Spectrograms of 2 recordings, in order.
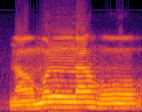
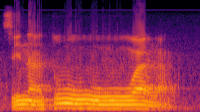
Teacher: Jadi naumulla masuk langsung ke hurufnya dan tidak boleh panjang dan tidak berdengung ya. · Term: idgham bila gunnah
